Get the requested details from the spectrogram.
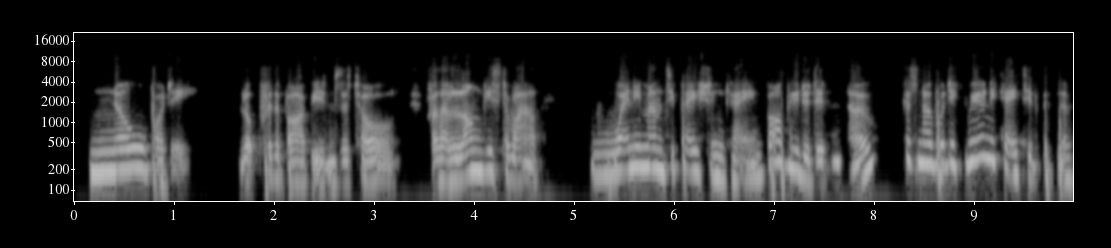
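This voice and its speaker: A woman speaks at a medium pitch and a moderate pace, with very wide pitch swings and very even loudness. The sound is dry and close with no echo. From UK (Barbudan-born). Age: 60s. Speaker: activist and retired educator. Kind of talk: interview.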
